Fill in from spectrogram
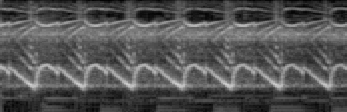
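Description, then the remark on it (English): A fire engine siren yelps rapidly and loudly, its pitch sweeping up and down about three times a second, with a steady electronic buzz underneath and no one talking. “你看这个 fire engine 这里还要打开，里面就会。哦 Fire engine”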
